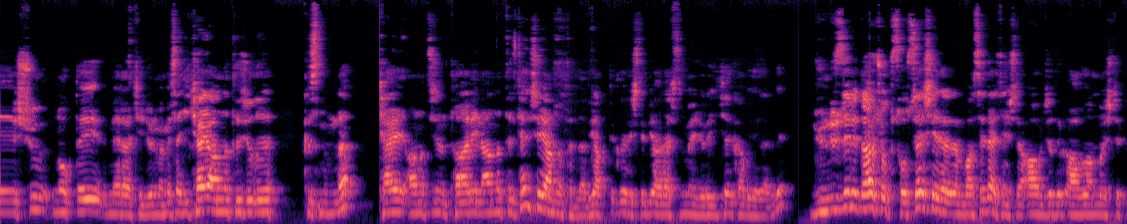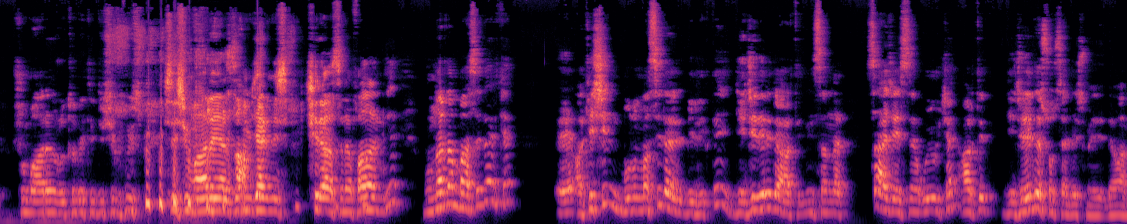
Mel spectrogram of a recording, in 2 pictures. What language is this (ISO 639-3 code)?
tur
